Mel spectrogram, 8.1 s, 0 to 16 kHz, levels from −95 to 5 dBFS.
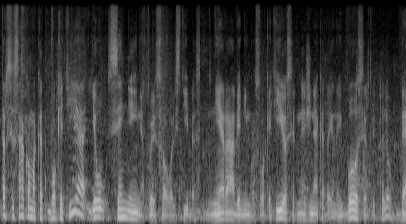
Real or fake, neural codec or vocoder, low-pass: real; none; 14.4 kHz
